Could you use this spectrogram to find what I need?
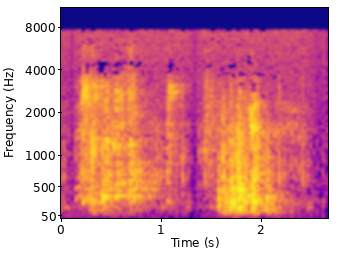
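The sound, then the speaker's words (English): A drawer slides open with a scraping rattle, followed by a second burst of clattering as a ticking clock is pulled out from inside. Fairly loud, with no voices. “I take it out of that drawer.”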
